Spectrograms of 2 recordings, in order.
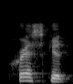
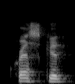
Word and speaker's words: Crescit: McKenna's motto in Latin, Crescit cum commercio civitas, all those C's in a row, which in ancient Latin were all pronounced with a K sound, Crescit cum commercio civitas, that's another example of alliteration.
